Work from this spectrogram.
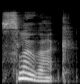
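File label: "slovak", British English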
